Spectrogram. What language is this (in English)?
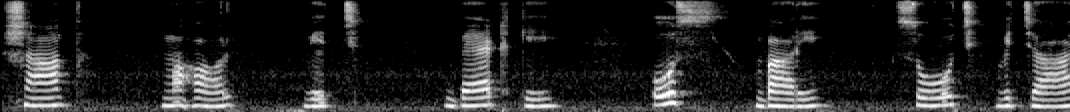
Punjabi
